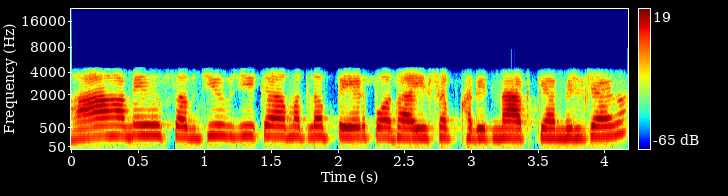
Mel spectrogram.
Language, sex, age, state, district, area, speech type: Hindi, female, 30-45, Bihar, Begusarai, rural, conversation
